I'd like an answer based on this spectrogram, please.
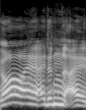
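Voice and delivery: touched surprise. Retold or imitated. Reformed bully cat thanking the storyteller, stammering surprise. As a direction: play a cat taken aback, stumbling over words. Voicing the cat's grateful surprise.

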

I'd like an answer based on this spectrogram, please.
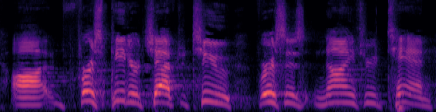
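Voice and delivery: ordinary talk

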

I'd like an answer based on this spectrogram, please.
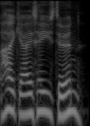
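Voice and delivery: put-on chirpy young cashier voice; cheery shop lad. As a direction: shop lad greets the late customers cheerily. Cheery shop worker greeting.

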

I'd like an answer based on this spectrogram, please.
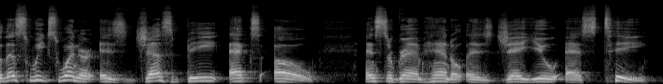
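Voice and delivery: slow, spelled-out winner reveal; slow announcement. Acted.

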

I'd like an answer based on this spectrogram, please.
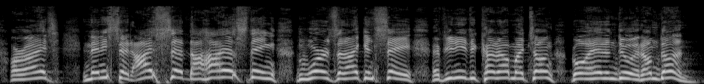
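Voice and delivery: high, loud preaching; preacher's climax, high and loud; full-force preaching. Acted. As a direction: preach the story at the top of your voice. Preaching the martyr story at full force.

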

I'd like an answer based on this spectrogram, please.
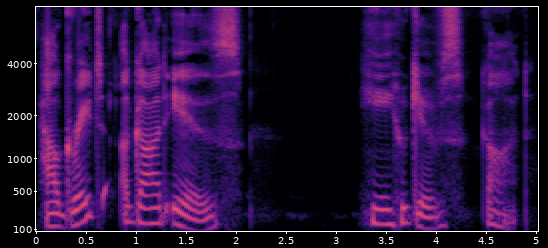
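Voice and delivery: very slow, split by a long pause before "he who gives God"; measured reading with "great" drawn out, then a pause before "he"; careful enunciation. Shown as a demonstration. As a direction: spell out the tongue twister slowly, setting "great" and "God" apart. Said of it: "just the right amount of nun-, enunciation and inflection".

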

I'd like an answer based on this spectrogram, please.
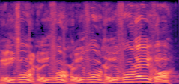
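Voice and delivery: "over and over" in a rolling, singsong chain; insistent repetition. Acted. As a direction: hammer each "over" in an unbroken, repetitive run. Voicing Holy Spirit's insistent repetition.

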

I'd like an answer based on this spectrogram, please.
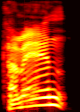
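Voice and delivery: mild call, pitched high. A narrator's reading. Warden calls to visitors behind the door, mild high call. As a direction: call it lightly through a closed door. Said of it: "a voice called from behind the door".

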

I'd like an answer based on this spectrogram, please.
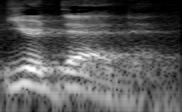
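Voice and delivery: ordinary talk, nothing marked

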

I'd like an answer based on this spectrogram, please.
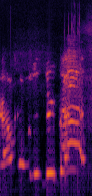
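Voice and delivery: high-pitched mock voice, thrown by the other rider; confused rider. Rider retelling his confusion at the revving bike, in a high mock voice. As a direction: squeak it out, baffled. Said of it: "I was like".

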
